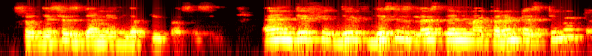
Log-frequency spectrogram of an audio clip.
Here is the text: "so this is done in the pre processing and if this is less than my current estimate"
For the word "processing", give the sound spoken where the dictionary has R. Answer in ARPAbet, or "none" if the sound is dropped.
none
